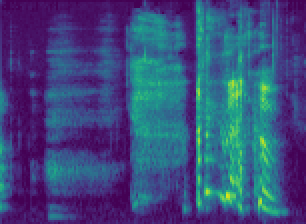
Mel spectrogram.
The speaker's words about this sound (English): Bless you. Was that a sneeze?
